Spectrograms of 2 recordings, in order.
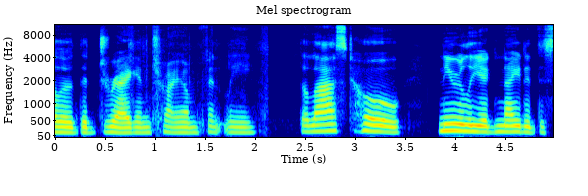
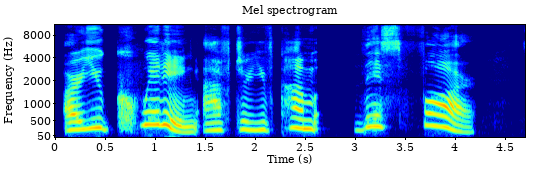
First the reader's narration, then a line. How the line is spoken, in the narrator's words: Squirrel yelled out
